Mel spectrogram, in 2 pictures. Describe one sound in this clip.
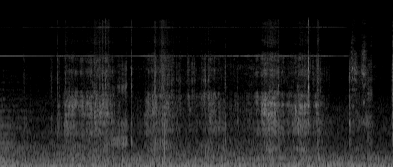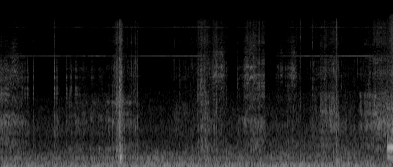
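Rubber tyres scrape and crunch over rock.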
